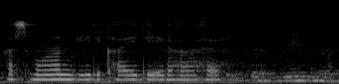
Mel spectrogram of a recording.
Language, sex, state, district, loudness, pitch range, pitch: Hindi, female, Bihar, Darbhanga, -37 LUFS, 175-225 Hz, 215 Hz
